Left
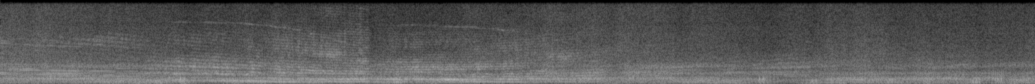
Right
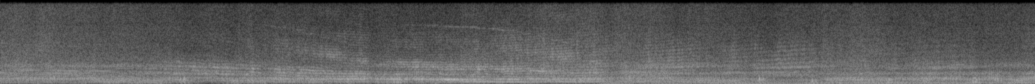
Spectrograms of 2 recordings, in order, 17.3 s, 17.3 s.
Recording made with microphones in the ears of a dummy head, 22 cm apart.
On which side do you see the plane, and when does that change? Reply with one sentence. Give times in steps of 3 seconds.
You can hear the plane on the left from 0 s, in the centre from 6 s and on the right from 9 s.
